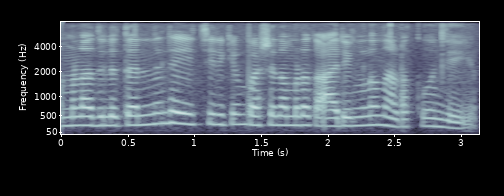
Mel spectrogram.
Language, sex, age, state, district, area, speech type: Malayalam, female, 30-45, Kerala, Kannur, rural, spontaneous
